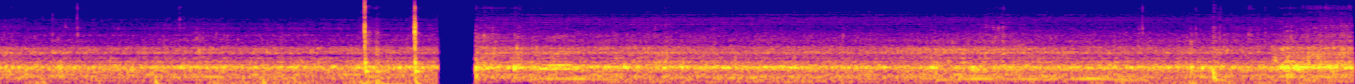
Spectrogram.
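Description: Steady rush of a shallow stream running over rocks, broken by a short drop to silence a little over two seconds in.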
